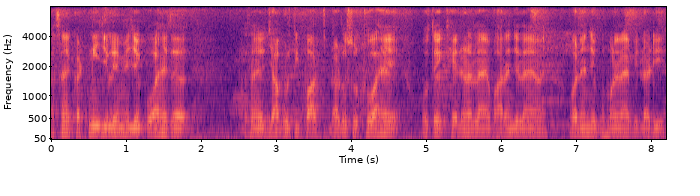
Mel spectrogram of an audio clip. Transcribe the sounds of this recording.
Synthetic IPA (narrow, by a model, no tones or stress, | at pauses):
ɐsãekɐʈnid͡ʑɪlemẽd͡ʑeːkoaːɦet̪ɐ | ɐsãd͡ʑed͡ʑaːɡɾʊt̪ipaːɾkɗaːɖʱosʊʈʰoaːɦe | ʊt̪ekʰeːɗəɽ̃laːɪɓaːɾənɪ̆d͡ʑeːlaːɪ | ʋɐnənɪ̆d͡ʑeːɡʱʊməɽ̃laːɪbɪɗaːɖʱi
